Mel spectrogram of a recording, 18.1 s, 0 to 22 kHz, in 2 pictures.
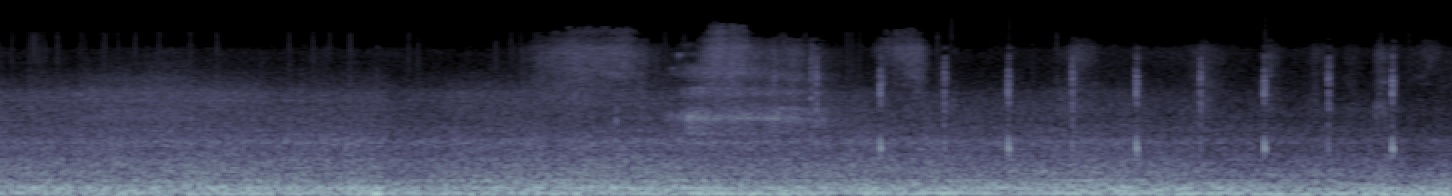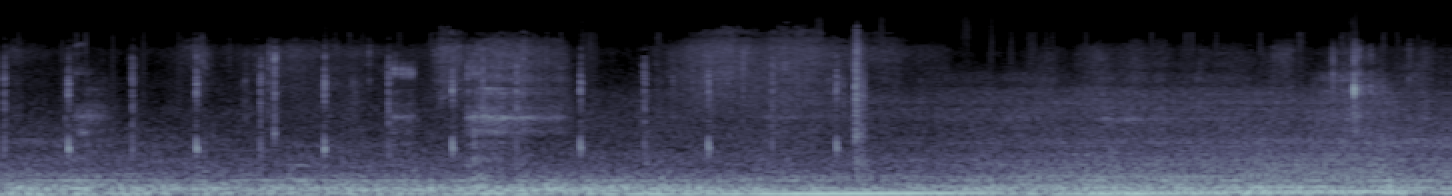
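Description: A 2019 Volkswagen Polo with the 1.0 TSI three-cylinder engine pulling steadily on the road, a low, gruff, diesel-like drone from inside the cabin with faint clicks over it.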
